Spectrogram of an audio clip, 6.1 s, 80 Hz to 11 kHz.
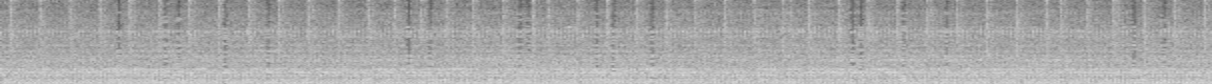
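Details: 1991 Polaris Trail Boss two-stroke, stored 28 years in a chicken coop, first start on gas poured into the carburetor; fast even crackle holding steady idle without stumbling or knocking, smoking, oil injection working; normal idle.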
